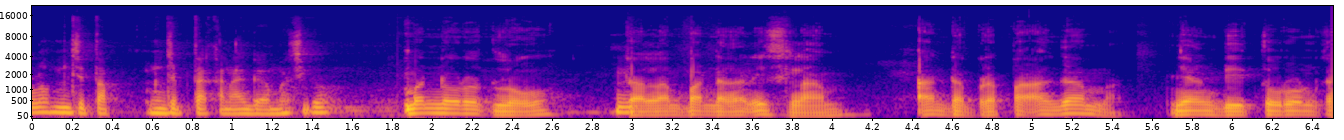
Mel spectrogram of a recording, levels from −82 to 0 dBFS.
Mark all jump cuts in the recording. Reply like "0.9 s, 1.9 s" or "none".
1.7 s, 5.5 s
